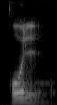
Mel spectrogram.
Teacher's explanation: Qul pangkal tidak keluar angin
